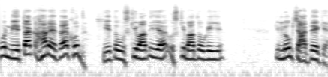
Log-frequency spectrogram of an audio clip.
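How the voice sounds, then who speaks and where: With a high pitch, a man talks using lively intonation. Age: 60s. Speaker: retired air force veteran, teacher and satirist. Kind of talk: interview. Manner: animated; halting.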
